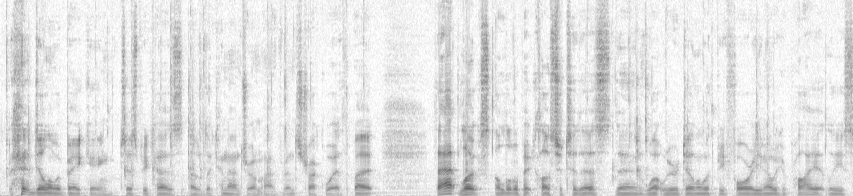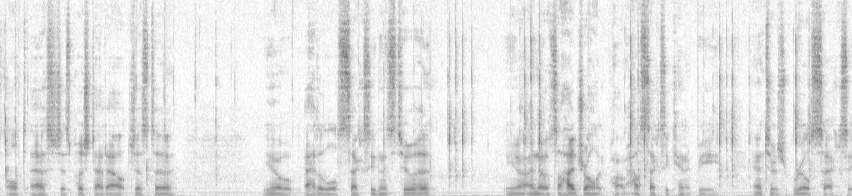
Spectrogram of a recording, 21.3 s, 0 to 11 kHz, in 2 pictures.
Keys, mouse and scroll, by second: 1.2 click, 1.6 Tab, 1.7 scroll down 1, 2.0 shift+middle click, 2.2 shift+scroll down 2, 2.4 alt+z, 2.6 middle click, 3.1 scroll up 1, 3.4 shift+middle click, 3.7 scroll down 1, 3.9-5.7 middle drag, 5.7 middle click, 6.2 scroll up 1, 6.4-7.7 middle drag, 7.7 shift+middle click, 8.0 scroll up 1, 8.2 middle click, 8.8 alt+click, 9.4 alt+s, 10.6 click, 10.6 click, 11.0-12.6 middle drag, 12.6 shift+middle click, 12.8 middle click, 13.2 scroll up 1, 13.6 middle click, 14.7 scroll up 1, 15.1 click, 15.2 click, 15.8 ctrl+click, 15.9 ctrl+click, 16.3 g, 16.4 g, 17.1 click, 17.1 g, 17.4 g, 18.3 click, 18.5-20.7 typing, 19.5 click, 20.4 click, 21.2 click.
